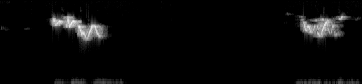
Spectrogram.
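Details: Philadelphia vireo repeating short, warbled phrases that dip and rise, about two and a half seconds apart, over a faint low rumble.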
